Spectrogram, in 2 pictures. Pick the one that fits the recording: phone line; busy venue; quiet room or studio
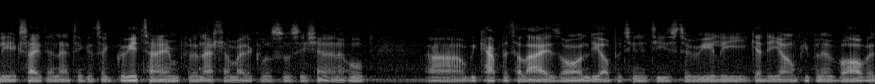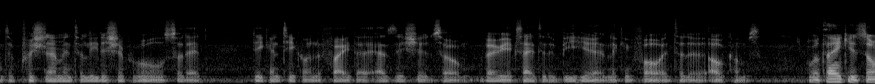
busy venue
